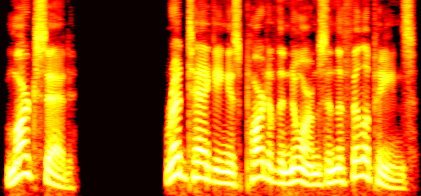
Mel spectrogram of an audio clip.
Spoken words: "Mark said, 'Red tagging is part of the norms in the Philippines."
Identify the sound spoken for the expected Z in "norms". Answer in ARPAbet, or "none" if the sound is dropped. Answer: Z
